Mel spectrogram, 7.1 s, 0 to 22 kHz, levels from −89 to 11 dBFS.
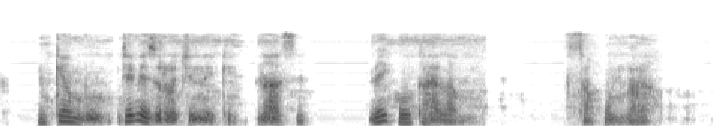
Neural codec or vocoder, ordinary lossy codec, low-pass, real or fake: vocoder, 22.05 kHz, 80 mel bands, HiFi-GAN; AAC, 48 kbps; 7.2 kHz; fake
